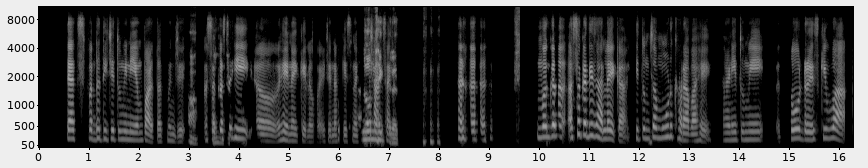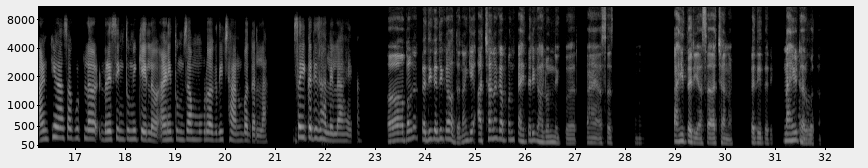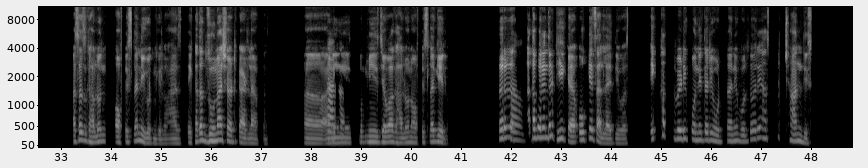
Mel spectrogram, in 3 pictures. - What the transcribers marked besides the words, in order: tapping; other background noise; in English: "अलाव"; laugh; chuckle; other noise
- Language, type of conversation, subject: Marathi, podcast, तुमच्या कपड्यांच्या निवडीचा तुमच्या मनःस्थितीवर कसा परिणाम होतो?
